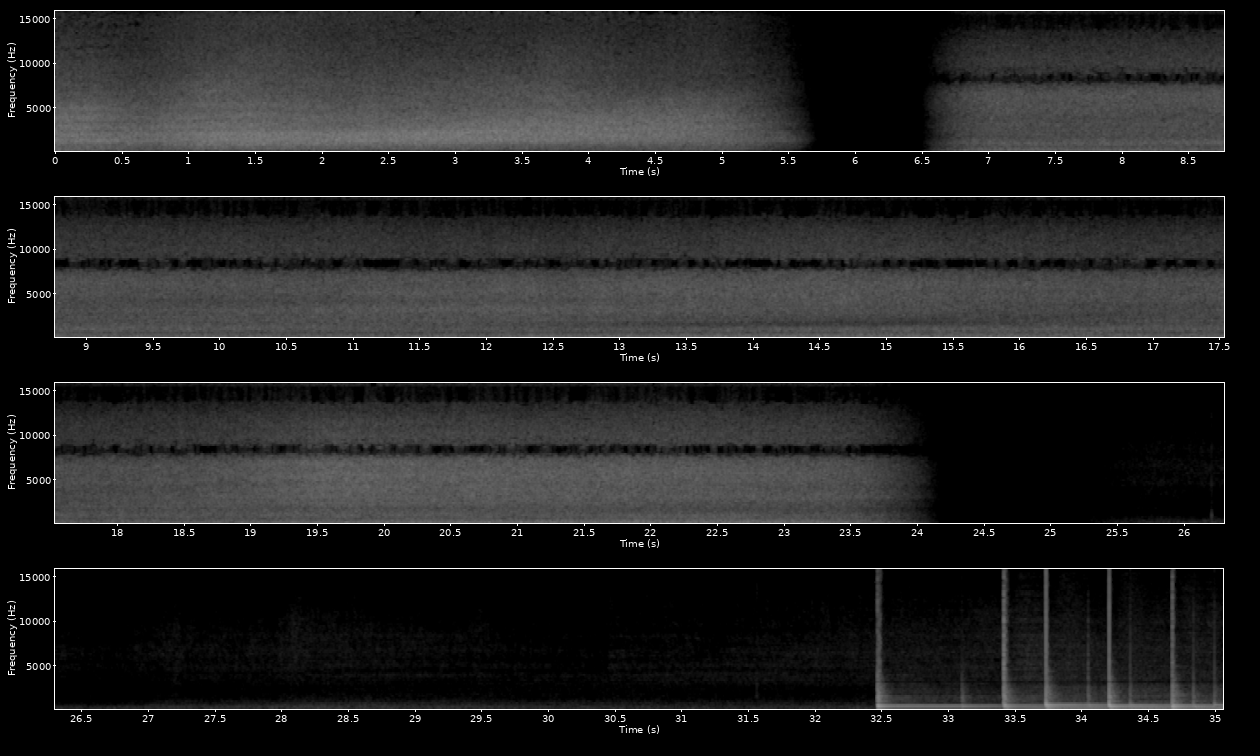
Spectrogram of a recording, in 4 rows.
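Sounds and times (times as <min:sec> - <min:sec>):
waves breaking on a beach: 0:00.0 - 0:05.7, 0:06.6 - 0:24.2.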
